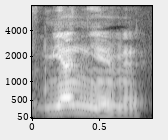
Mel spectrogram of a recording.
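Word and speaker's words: Mjölnir: No, it's Myeon. Well, So, remember okay. in Dark World when she can't pronounce it, Yeah. she just goes Meow, meow meow, meow meow, meow meow.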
